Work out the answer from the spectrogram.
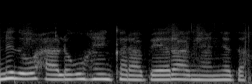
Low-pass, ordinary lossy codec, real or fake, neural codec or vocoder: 7.2 kHz; none; real; none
